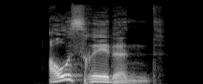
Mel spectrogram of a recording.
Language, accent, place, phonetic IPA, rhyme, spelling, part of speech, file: German, Germany, Berlin, [ˈaʊ̯sˌʁeːdn̩t], -aʊ̯sʁeːdn̩t, ausredend, verb, De-ausredend.ogg
- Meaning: present participle of ausreden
